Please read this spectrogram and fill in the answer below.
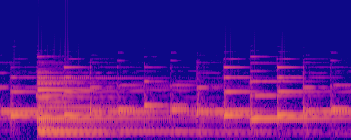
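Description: Piano music: a melody of separate struck notes over a fuller low chord that comes in about half a second in.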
